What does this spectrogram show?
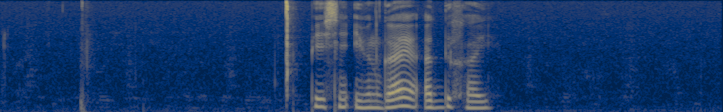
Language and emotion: Russian, neutral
